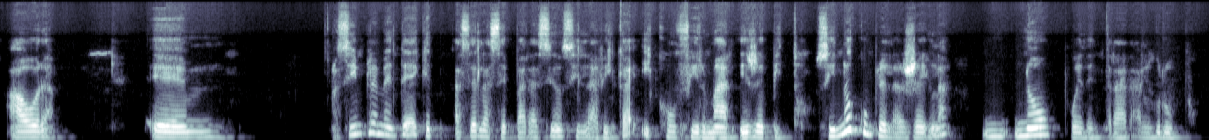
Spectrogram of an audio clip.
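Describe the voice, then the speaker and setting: Slow low-voiced lady teacher going over student mistakes, gravelly and kinda husky, keeps asking then answering her own questions. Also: mellow. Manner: explanatory, poses rhetorical questions and answers them. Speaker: university language teacher. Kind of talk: lecture reviewing student assignments.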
